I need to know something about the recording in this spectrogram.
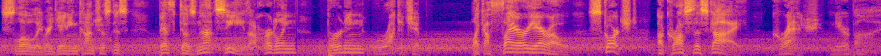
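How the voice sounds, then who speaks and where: A man's voice: lowish voice, lively intonation, slow. A man narrating a scripted retro radio serial as its announcer, in a dramatic, theatrical way. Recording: clear background noise under voice.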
